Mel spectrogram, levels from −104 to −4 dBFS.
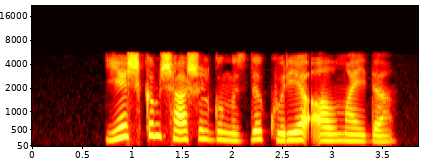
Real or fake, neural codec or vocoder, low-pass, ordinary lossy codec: real; none; 5.4 kHz; none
